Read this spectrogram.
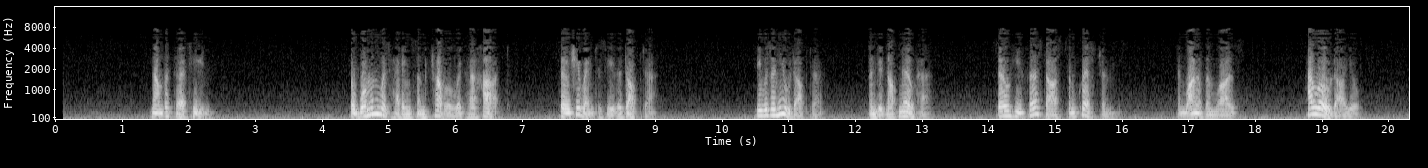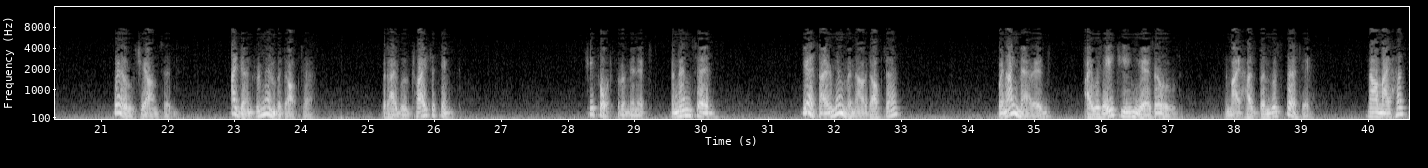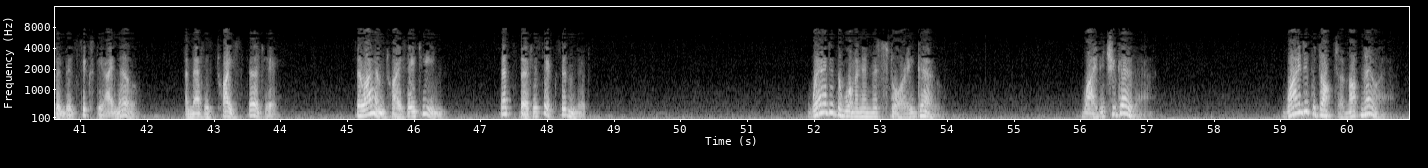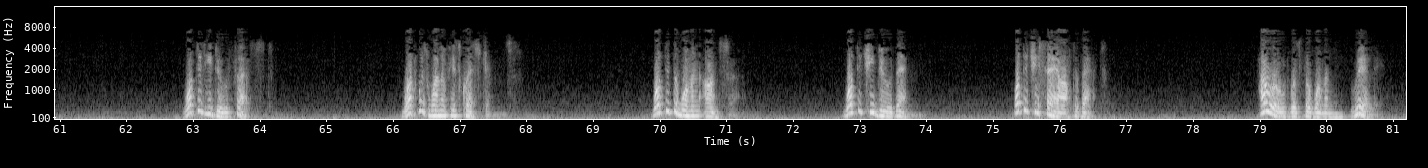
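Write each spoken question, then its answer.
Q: Where did the woman in this story go?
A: To the doctor

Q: Why did she go there?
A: She was having some trouble with her heart

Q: Why did the doctor not know her?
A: He was a new doctor

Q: What did he do first?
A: He asked her some questions

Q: What was one of his questions?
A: How old are you?

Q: What did the woman answer?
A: She didn't remember but would try to think

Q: What did she do then?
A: She thought for a minute

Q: What did she say after that?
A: She was 18 when she married and her husband was 30; now he is 60, twice 30, so she is twice 18, 36

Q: How old was the woman really?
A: 48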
